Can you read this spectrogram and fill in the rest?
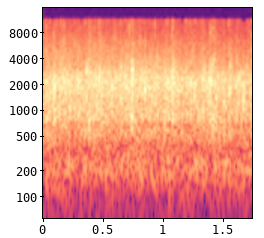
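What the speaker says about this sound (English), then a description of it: "let's give a nice round of applause to the organizers for this sort of turnout" An audience at a global women's forum event applauds the organizers, a dense, steady round of clapping from a large crowd with no voices over it.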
